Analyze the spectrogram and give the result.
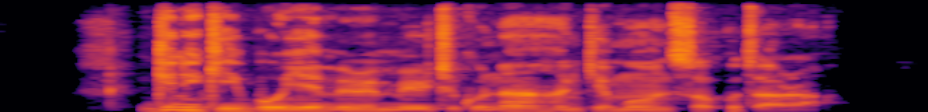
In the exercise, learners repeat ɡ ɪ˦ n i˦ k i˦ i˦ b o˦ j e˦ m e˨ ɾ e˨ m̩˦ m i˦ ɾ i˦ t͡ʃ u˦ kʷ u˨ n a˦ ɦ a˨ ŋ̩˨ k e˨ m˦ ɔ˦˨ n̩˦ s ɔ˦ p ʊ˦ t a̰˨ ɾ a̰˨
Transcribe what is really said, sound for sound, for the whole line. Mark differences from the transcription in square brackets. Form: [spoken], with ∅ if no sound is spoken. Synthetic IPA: ɡ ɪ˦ n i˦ k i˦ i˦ b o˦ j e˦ m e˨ ɾ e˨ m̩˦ m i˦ ɾ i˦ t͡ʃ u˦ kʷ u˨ n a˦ ɦ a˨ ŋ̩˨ k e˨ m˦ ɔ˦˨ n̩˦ s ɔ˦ p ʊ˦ t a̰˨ ɾ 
